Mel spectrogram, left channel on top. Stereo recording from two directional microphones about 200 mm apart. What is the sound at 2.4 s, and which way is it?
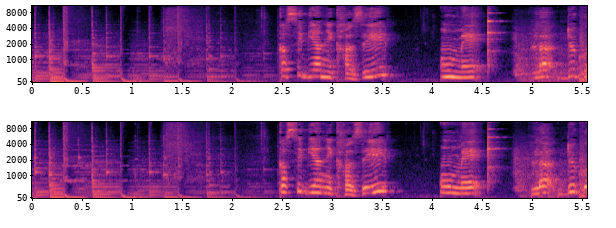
A woman's voice, 30° right (ahead or behind).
